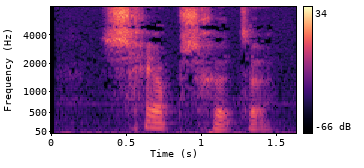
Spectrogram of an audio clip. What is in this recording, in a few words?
"scherpschutter", Dutch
